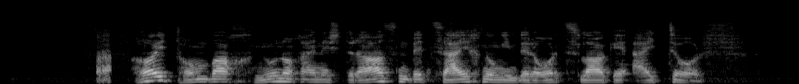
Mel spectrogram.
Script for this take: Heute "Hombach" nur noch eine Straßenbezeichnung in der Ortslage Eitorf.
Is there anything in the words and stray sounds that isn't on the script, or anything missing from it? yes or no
yes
